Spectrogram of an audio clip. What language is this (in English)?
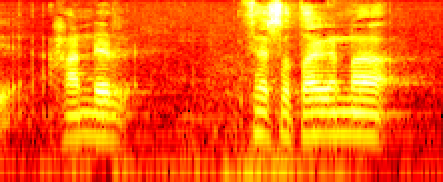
Icelandic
